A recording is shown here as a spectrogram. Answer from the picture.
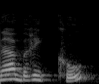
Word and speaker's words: abricot: The letter O is pronounced O when followed by a silent consonant at the end of a word. Un abricot.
